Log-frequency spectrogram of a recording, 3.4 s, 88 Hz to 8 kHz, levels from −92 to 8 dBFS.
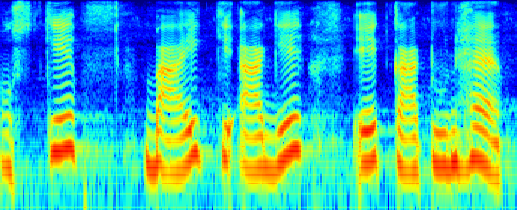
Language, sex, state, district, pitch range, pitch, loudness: Hindi, female, Jharkhand, Ranchi, 215-270 Hz, 245 Hz, -13 LUFS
